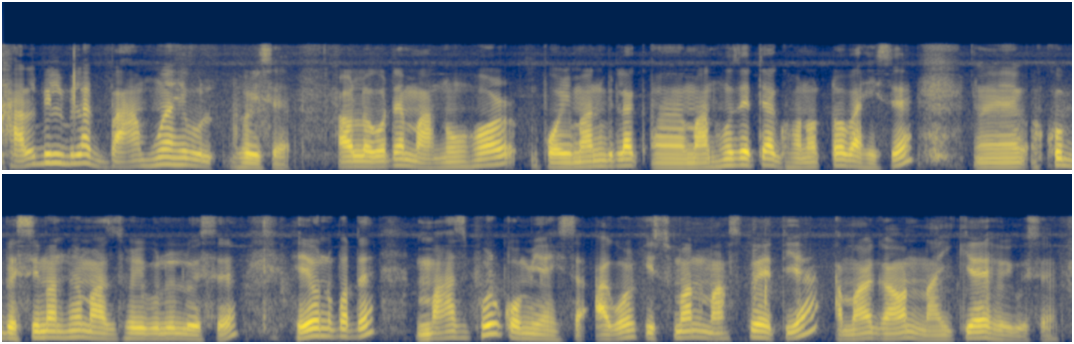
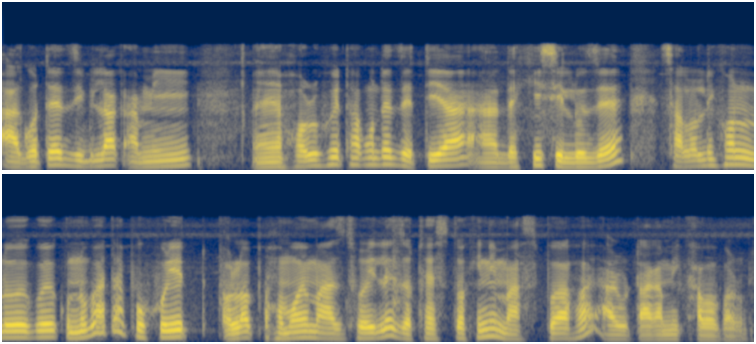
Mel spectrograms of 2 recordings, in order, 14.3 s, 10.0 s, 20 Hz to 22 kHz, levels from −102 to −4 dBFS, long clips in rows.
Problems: none marked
